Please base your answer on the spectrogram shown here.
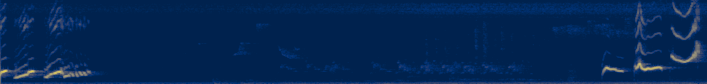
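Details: Morning singing by a Bornean white-rumped shama: a brief burst of tumbling slurred notes, a long quiet stretch, then three bright rising whistles with looping high tails.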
